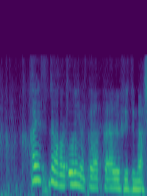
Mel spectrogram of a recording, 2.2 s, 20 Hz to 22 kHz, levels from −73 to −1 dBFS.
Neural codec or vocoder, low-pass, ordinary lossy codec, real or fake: codec, 16 kHz, 0.5 kbps, FreqCodec, smaller model; none; none; fake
